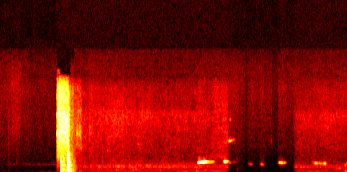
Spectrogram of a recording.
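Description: A sharp knock on an open video-call microphone about a second in, then faint room noise that cuts in and out, with a few short high chirps.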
